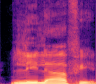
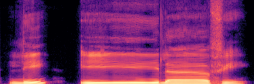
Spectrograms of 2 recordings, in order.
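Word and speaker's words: لإيلاف: তাহলে যে শব্দগুলো বারবার পড়বো সেগুলো হলো আমরা সূরাতুল কুরাইশ পড়ার ক্ষেত্রে অনেকে বলি লিলাফি। লিলাফি না উচ্চারণ হবে লি ইলাফি।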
